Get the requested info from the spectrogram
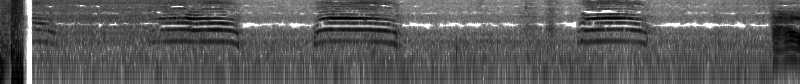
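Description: A kitten meowing: three high, arched meows spaced a couple of seconds apart, then a louder meow that falls in pitch near the end.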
